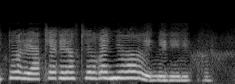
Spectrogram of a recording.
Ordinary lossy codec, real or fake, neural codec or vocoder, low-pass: AAC, 32 kbps; fake; codec, 16 kHz, 0.5 kbps, FreqCodec, smaller model; 7.2 kHz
